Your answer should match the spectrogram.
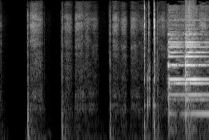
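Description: Pencil-scribbling sound effect in a series of short scratchy strokes, then a bright ringing chime near the end.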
